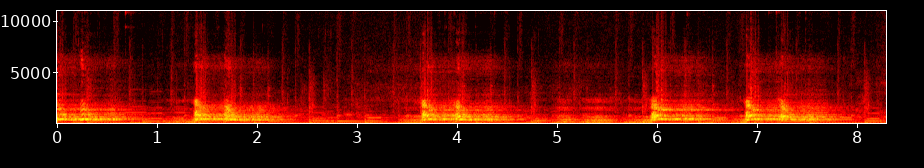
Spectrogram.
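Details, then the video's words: A male black Labrador Retriever in training as a seizure response dog in Canada gives loud, sharp barks in pairs to alert to a seizure, over soft background music. "hey do you hear that dog barking that means they are alerting to a seizure"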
